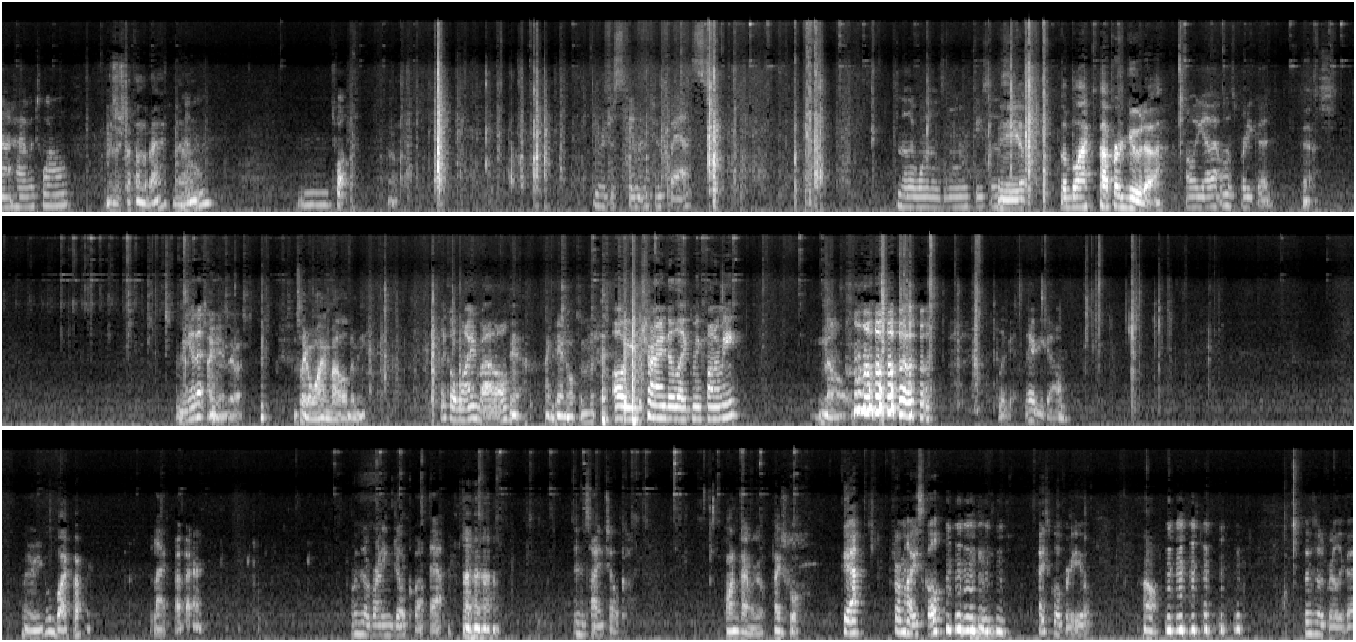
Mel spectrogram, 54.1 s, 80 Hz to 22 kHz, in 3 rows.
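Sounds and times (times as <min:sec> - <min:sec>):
wrapper crinkling: 0:32.4 - 0:34.3
person laughing: 0:42.2 - 0:42.7, 0:48.8 - 0:49.5.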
